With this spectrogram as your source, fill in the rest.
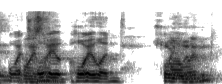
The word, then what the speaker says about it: Højlund: Hoyland, not Holland.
